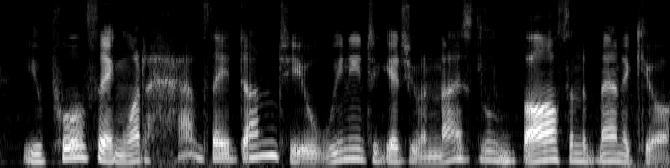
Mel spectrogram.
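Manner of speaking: close, hushed whisper. Speaking unheard from the ethereal plane into a woman's ear, whispering. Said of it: "but I whisper into her ear".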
